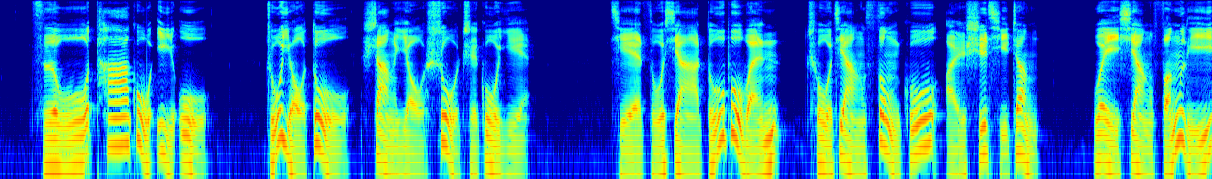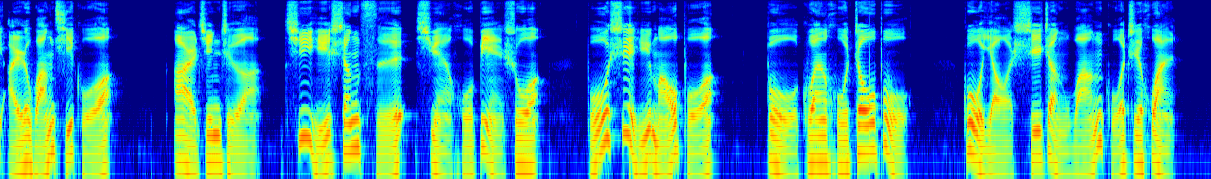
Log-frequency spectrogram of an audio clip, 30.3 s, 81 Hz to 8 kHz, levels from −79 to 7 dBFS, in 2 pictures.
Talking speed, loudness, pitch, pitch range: 130 characters per minute, -19 LUFS, 120 Hz, 90-130 Hz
